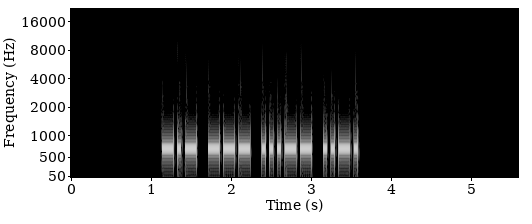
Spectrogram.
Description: Morse code, heard as a keyed tone, about 25 wpm, 700 Hz. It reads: KO3F
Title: USA Call Signs - 4 Characters - 25wpm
